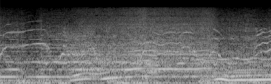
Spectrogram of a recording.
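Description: A motorbike roars as it speeds along a road toward a woman, its engine pitch climbing as it accelerates, while tyres squeal and skid loudly through the whole moment; the rider picks her up by the jacket. No one speaks.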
